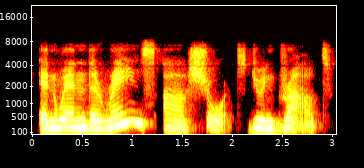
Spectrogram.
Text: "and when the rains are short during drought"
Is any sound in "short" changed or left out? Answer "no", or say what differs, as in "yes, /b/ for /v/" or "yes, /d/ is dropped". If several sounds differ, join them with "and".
no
